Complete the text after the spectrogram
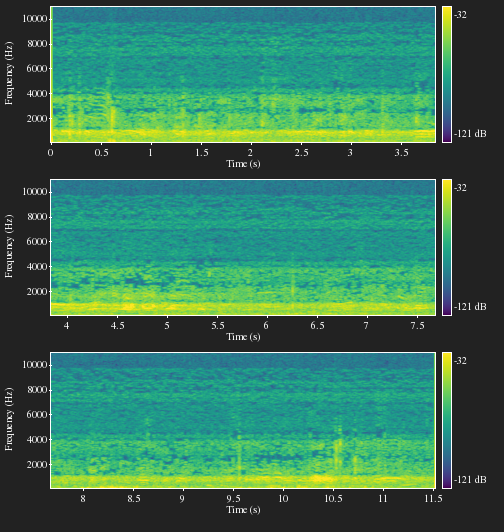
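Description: Distant players shout to each other across an open field outdoors.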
